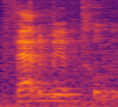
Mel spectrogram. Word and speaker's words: Vladimir Putin: In other news, so Russia, uh, Vladimir Vladimir Putin, that's how you say his name. Vladimir Putin, it's like an international show.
